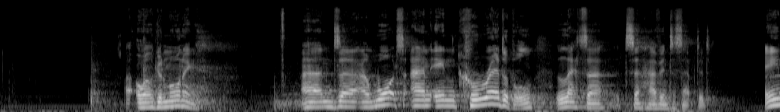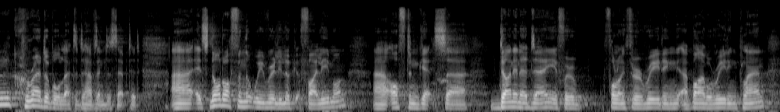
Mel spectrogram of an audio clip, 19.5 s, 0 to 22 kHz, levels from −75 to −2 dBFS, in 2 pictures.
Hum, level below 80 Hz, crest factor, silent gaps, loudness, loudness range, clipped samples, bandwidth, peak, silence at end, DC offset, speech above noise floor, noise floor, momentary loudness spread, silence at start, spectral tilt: none; -62 dBFS; 20 dB; none; -27 LUFS; 4 LU; under 0.1%; 17 kHz; -6 dBFS; 0 s; under 0.1%; 35 dB; -61 dBFS; 14 LU; 1.15 s; -5 dB/octave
